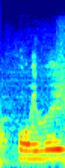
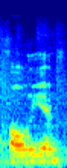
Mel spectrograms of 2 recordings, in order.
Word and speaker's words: foliage: librar or foliage uh a foilage instead of foliage.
